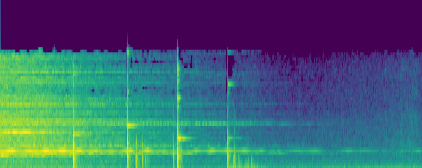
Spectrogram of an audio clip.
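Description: Glassy chiming sound effect from an anime soundtrack: a bright ringing sets in at once, then four sharp clinks follow about half a second apart, dying away about three seconds in.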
